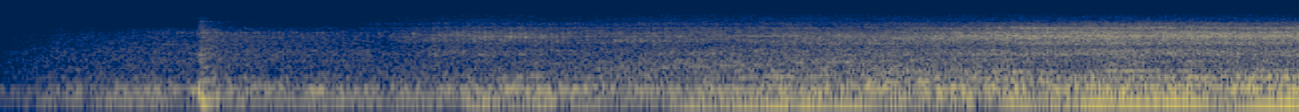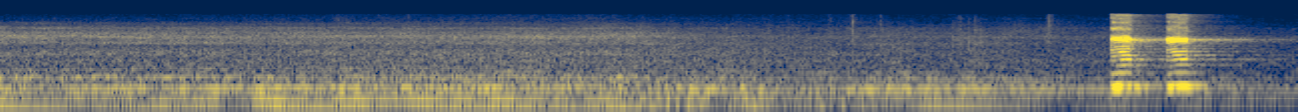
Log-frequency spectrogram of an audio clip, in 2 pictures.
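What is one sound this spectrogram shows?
A car engine rumbles as a car rolls slowly away, echoing in a large hall.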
